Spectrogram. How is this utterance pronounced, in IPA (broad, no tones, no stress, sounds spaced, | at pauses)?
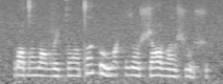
ɾ ɯ dˤ õ ðˤ ɑ v e k l ɑ̃ tˤ õ k u w ɑ k zˤ u ʃ æ ðˤ ɑ̃ l ʃ u ʃ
